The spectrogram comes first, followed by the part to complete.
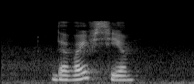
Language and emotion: Russian, neutral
